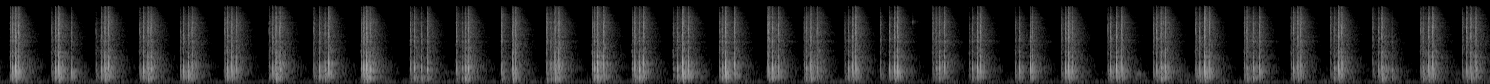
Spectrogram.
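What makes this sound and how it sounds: A small clear glass perfume bottle, held up close, is tapped and scratched with long acrylic nails. It makes a steady run of short, crisp clicking taps, about two per second, each with a bright scratchy edge. The taps have a mid-pitched glassy tone that dies away almost instantly.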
